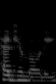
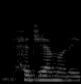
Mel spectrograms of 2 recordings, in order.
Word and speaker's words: hegemony: like Kingdom like I'm not saying there's not hegemony here or hegemony depending on how you say it but like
